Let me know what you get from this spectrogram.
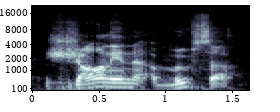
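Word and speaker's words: Džanan Musa: sent to brooklyn for let me see if i can get this right jeanine moussa is how you pronounce it he is a 21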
